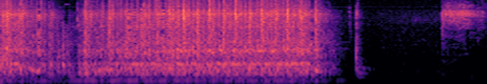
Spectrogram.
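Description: A sewing machine stitches blanket fabric in one fast, continuous run, a close rattling whir that stops suddenly, followed by a brief click and a short mechanical hiss.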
